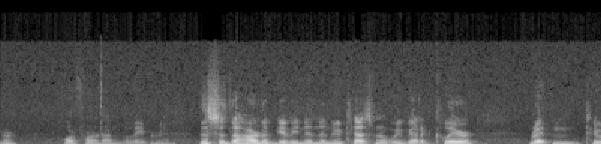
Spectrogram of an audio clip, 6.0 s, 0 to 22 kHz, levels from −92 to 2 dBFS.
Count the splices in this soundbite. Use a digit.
0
